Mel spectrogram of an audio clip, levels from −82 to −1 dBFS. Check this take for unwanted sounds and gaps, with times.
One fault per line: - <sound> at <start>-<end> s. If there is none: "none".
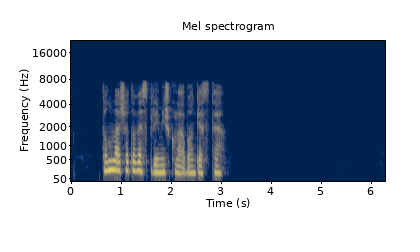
none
